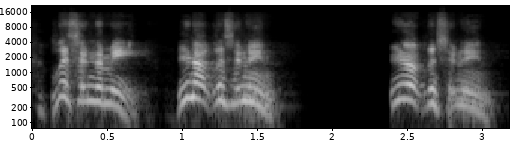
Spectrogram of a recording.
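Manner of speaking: high, loud mock indignation; mocking imitation. Streamer mimicking the arguer's demand to listen, mocking. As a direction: parody someone insisting on being heard. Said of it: "how do people actually talk like this".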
